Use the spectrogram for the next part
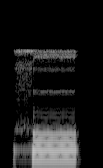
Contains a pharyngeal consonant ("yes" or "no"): no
